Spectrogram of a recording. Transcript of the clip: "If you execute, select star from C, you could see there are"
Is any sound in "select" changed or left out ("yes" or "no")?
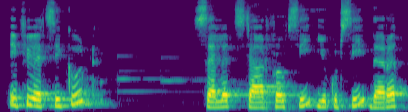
yes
